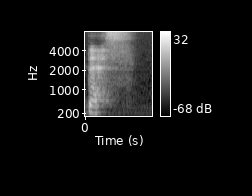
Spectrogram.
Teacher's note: Like the u is not pronounced much. It's the same with です.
